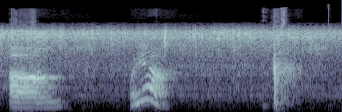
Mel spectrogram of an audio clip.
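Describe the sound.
Pancakes fry in a pan with a steady, bright sizzling hiss throughout, and a few short voice sounds rise briefly above it.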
